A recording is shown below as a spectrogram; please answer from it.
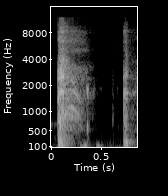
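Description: A single sharp cough up close, followed by a short pause and a second rougher cough.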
